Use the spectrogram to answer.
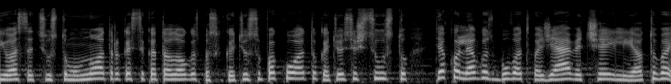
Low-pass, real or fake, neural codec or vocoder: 14.4 kHz; real; none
